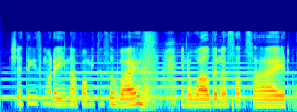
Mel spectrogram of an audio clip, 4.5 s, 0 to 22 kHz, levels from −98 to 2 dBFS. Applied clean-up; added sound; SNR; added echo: none; Wind instrument, woodwind instrument; 11 dB; none.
